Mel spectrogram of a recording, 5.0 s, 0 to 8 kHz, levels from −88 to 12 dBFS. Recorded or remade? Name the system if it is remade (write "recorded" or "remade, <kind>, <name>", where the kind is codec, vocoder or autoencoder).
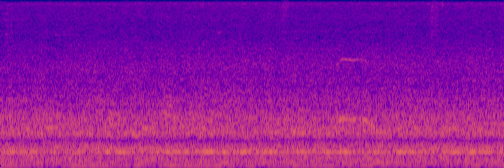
recorded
